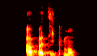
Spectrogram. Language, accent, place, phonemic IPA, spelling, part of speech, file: French, France, Lyon, /a.pa.tik.mɑ̃/, apathiquement, adverb, LL-Q150 (fra)-apathiquement.wav
- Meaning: apathetically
